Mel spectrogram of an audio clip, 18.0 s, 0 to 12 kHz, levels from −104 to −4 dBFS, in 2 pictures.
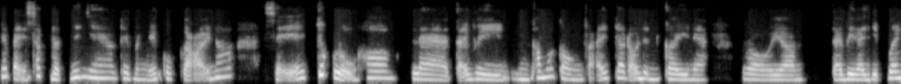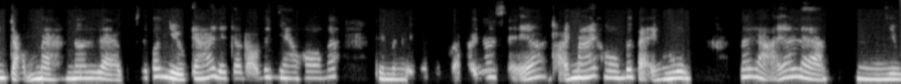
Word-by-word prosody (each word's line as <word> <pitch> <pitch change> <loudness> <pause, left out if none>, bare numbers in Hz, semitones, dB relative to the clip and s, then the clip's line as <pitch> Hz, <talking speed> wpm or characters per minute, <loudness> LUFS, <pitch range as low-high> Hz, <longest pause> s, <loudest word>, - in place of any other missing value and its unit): các 320 0 +1
bạn - - +2
sắp 335 0 0
lịch 215 -3 +2
với 280 +3 +4
nhau 260 -4 +2
thì 240 -2 0
mình 205 -2 -3
nghĩ 200 - 0
cuộc 235 -3 -4
gọi - - -1
nó 300 +6 -1 0.3
sẽ - - -3 0.4
chất 390 0 +6
lượng - - +6
hơn, 265 -1 +1 0.2
là 205 -5 +1
tại 200 - 0
vì 220 - +3 0.3
mình 210 -2 0
không 270 +1 +4
có 315 +2 0
cần 205 -5 0
phải 235 - -2
trao 265 -1 +2
đổi 235 - 0
định 230 -3 +3
kỳ 205 -2 +2
nè. 200 -1 -3 0.4
Rồi, 195 -2 0
ờm, 195 0 0 0.3
tại 200 0 +1
vì 215 -1 +6
là 205 - +3
dịp 200 - +4
quan 260 0 +6
trọng 220 -1 0
mà, 215 -3 +2
nên 250 +1 +2
là 205 -5 -1 0.2
sẽ 265 - -9
có 320 - +1
nhiều 250 -10 +5
cái 255 +6 +1
để 255 - +1
trao 250 -1 -4
đổi - - -6
với 290 -1 -3
nhau 255 -2 -2
hơn 260 -1 -7
á, 310 +1 -7 0.4
thì 230 - +2
mình 215 -1 0
nghĩ - - -5 0.4
gọi - - -7
nó - - -2 0.2
sẽ - - -9 0.4
thoải - - -2
mái 275 +5 +6
hơn 270 -2 0
với 300 0 +1
bạn 205 +4 -3
luôn. 250 +2 +4 0.5
Với 310 +1 0
lại 250 -5 -2
á 280 - 0
là, 240 -10 +1 0.3
ừm, 215 -2 +1
nhiều 220 -1 +2
240 Hz, 230 wpm, -23 LUFS, 210-270 Hz, 0.5 s, chất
